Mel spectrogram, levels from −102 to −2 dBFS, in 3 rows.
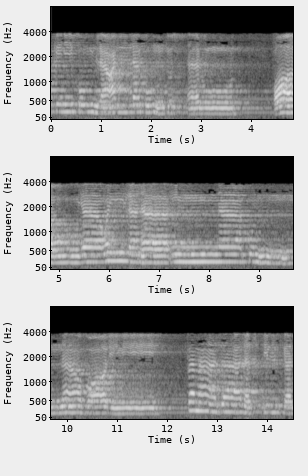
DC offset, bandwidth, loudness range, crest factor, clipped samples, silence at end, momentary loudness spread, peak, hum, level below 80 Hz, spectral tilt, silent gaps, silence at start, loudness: under 0.1%; 4 kHz; 4 LU; 16 dB; under 0.1%; 0 s; 10 LU; -6 dBFS; none; -58 dBFS; -10 dB/octave; none; 0 s; -23 LUFS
